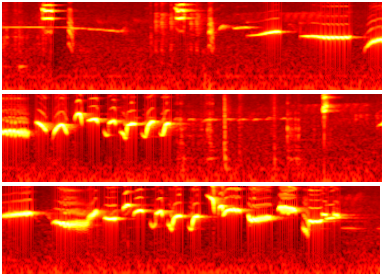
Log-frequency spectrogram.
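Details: White-rumped shama, a caged bird singing in many voices with long strings of phrases: varied clear whistled notes, rising and falling slurs and quick chirps in dense bursts, with short pauses between runs of notes.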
